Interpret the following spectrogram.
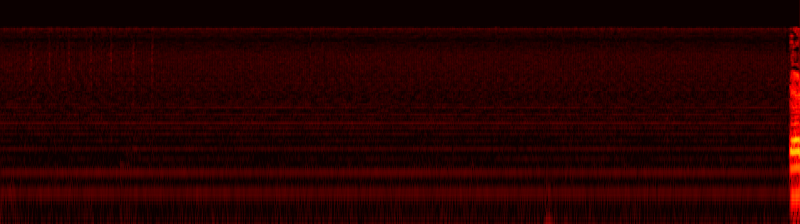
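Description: Steady electrical mains hum: a low, even buzz made of several steady tones, with a faint low bump about five and a half seconds in.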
